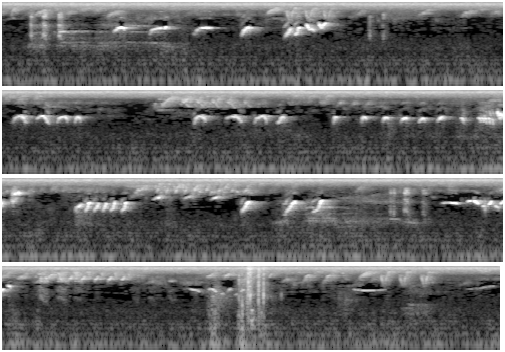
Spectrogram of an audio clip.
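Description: Songbird calls: short runs of quick, repeated whistled notes with higher chips between them, over a steady high-pitched hiss. A single sharp knock comes near the end.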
